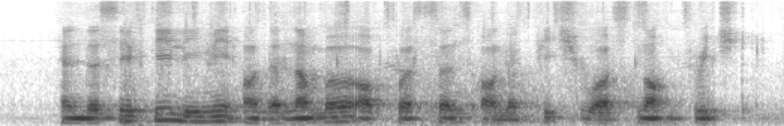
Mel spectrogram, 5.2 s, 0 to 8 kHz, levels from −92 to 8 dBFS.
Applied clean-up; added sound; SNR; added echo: neural separator model SepFormer DNS4.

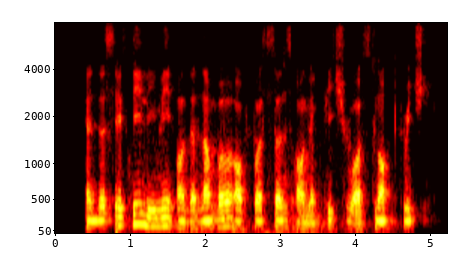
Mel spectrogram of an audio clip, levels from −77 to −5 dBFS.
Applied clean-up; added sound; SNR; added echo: neural mask model DeepFilterNet 3.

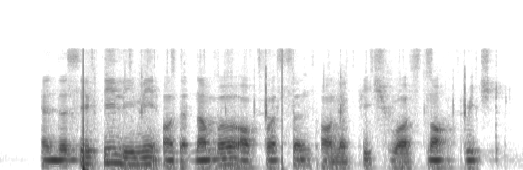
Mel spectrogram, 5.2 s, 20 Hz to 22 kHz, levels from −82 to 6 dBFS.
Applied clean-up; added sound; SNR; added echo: neural mask model RNNoise.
